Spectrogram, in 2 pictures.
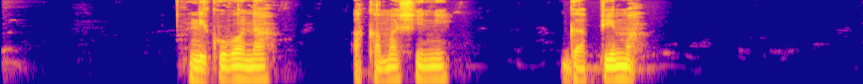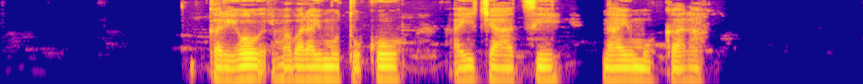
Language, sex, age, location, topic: Kinyarwanda, male, 18-24, Musanze, government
